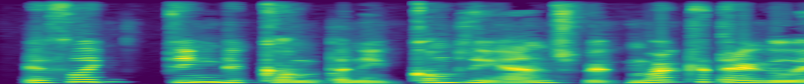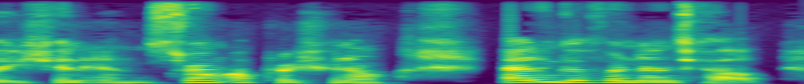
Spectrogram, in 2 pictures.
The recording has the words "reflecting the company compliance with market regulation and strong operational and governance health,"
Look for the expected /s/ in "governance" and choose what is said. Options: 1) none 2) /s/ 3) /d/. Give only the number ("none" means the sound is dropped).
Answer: 2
